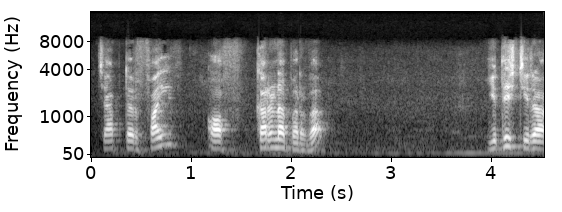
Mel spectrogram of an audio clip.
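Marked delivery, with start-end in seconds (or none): none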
